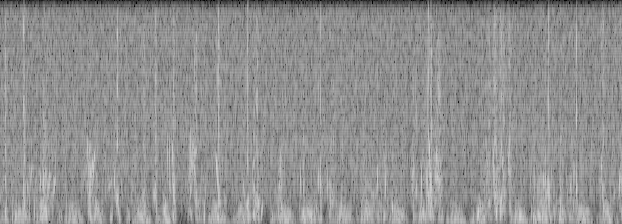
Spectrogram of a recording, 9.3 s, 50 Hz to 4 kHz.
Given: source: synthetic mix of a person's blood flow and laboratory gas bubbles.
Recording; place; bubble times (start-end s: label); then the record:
Doppler ultrasound of blood flow; precordium
0.00-0.13 s: bubbles
0.35-0.85 s: bubbles
1.21-1.84 s: bubbles
1.95-2.02 s: bubbles
2.11-2.22 s: bubbles
2.28-2.38 s: bubbles
2.46-2.67 s: bubbles
2.80-3.12 s: bubbles
3.23-3.41 s: bubbles
3.59-3.98 s: bubbles
4.14-4.30 s: bubbles
4.48-5.02 s: bubbles
5.09-5.17 s: bubbles
5.32-6.01 s: bubbles
6.16-6.66 s: bubbles
7.20-7.70 s: bubbles
7.94-8.70 s: bubbles
8.97-9.10 s: bubbles
9.19-9.34 s: bubbles
From the record:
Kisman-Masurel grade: 343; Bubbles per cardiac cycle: rolling drumbeat, 9 or more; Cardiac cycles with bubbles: 100%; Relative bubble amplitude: loud (0.450 to 0.775); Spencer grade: 3 (all of the cardiac periods contain showers or single bubble signals, but not dominating or overriding the cardiac motion signals); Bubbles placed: anywhere in the cardiac cycle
